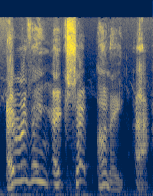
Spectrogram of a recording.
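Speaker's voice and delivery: very high, indignant tiger; Tigger. A narrator's reading. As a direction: protest in a high creature voice. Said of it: "said Tigger".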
